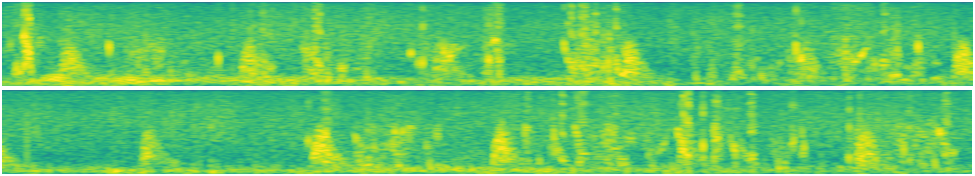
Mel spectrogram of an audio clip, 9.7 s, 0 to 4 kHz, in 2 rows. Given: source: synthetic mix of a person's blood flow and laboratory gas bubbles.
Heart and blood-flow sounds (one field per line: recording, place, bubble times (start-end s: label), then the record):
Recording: Doppler ultrasound of blood flow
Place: subclavian vein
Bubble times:
0.00-0.20 s: bubbles
0.49-1.14 s: bubbles
1.17-1.38 s: bubbles
1.49-1.88 s: bubbles
2.00-2.54 s: bubbles
2.77-3.18 s: bubbles
3.44-4.72 s: bubbles
6.37-7.11 s: bubbles
7.30-7.40 s: bubbles
7.45-8.29 s: bubbles
8.33-8.91 s: bubbles
9.05-9.65 s: bubbles
From the record:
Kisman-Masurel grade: 332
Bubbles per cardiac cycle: rolling drumbeat, 9 or more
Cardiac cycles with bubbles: 50 to 99%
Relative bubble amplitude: moderate (0.250 to 0.450)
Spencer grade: 3 (all of the cardiac periods contain showers or single bubble signals, but not dominating or overriding the cardiac motion signals)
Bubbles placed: anywhere in the cardiac cycle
